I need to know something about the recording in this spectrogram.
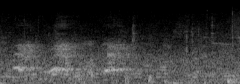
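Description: A dog's high yips, three short calls in quick succession in the first half, with voices talking in the background.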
